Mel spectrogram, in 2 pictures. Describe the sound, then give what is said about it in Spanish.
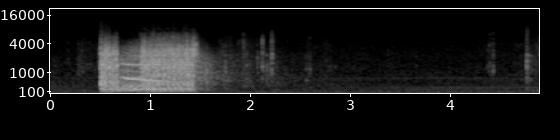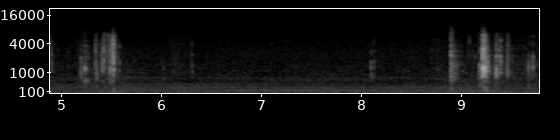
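Gunfire in an action scene from the 1982 film First Blood: one loud, dense burst of rapid shots, followed only by faint scattered clicks and pops. “¡Cuidado! ¡Sigan disparando!”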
